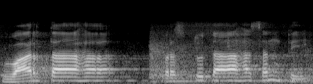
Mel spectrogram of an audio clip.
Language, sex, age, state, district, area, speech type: Sanskrit, male, 30-45, Kerala, Kasaragod, rural, spontaneous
